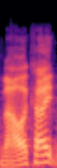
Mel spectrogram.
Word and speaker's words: Malachite: It's pronounced malachite.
